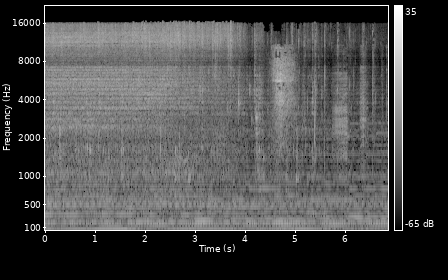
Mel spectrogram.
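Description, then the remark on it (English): Hot shower water runs in a steady, continuous stream, a full hiss that holds at an even level throughout with a faint low hum underneath. “She lets the hot water pour over her chest ignoring the heat building between her legs.”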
